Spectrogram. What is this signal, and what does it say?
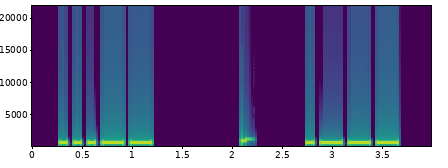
Morse code, heard as a keyed tone, about 17 wpm, 700 Hz. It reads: 3 J
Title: Single Letter-Number Alt - Rapid-Fire 17wpm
